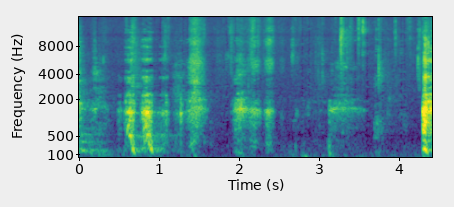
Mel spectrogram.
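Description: People's short, breathy sounds: a few quick breaths and faint voice fragments, with gaps of near silence between them.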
